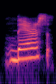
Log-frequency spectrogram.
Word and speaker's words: there: Sedangkan yang di sana itu TH yang tadi lidahnya di antara dua gigi. There.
